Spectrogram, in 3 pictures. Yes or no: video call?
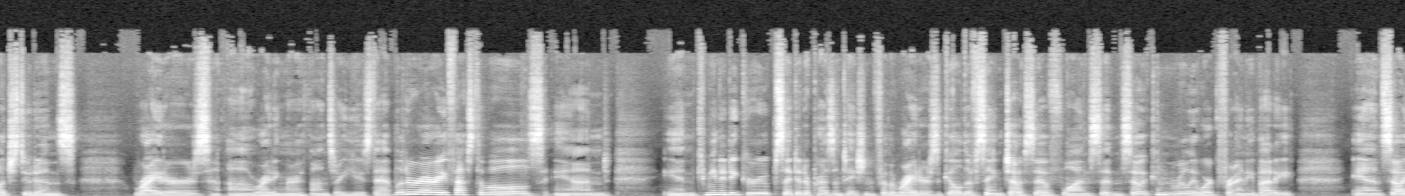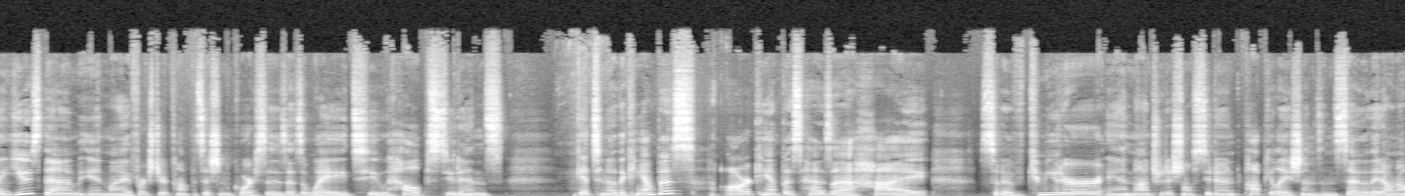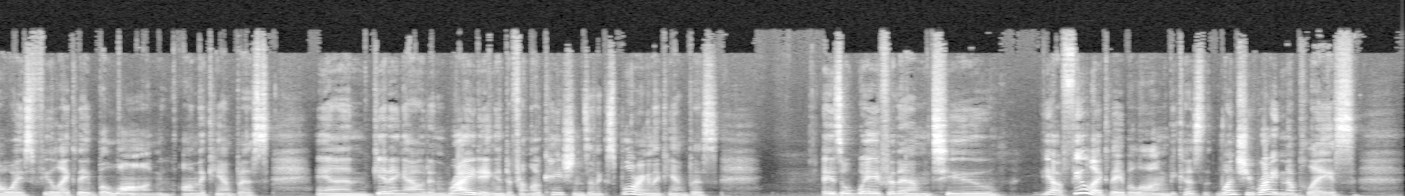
no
